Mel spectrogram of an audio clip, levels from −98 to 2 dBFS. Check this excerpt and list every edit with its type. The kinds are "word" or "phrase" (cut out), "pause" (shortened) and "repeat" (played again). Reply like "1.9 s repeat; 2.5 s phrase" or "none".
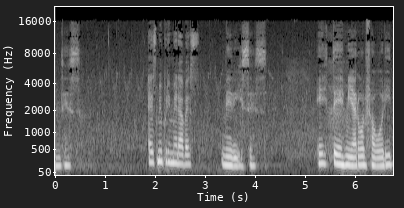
none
